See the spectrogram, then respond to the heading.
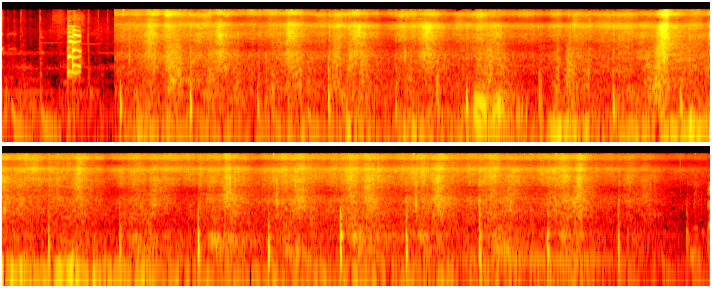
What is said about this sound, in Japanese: うんうんうんいいね足音はやっぱ一番身近な音かもね歩いてるだけで出るからねいいねこれどうしよっかなまあでもピッチを下げてバスドラムなんかその低音の音にできるっちゃできるかなうんうんうんいろいろいじってみたいなって感じの音でしたね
